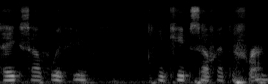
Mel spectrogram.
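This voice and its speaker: A woman speaks softly at a moderate pace. Her pitch sits in the medium range. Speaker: mom and business owner vlogger. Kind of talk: informal talking-head vlog. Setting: at home, early morning. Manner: quiet, soft-spoken; informal, many fillers.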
